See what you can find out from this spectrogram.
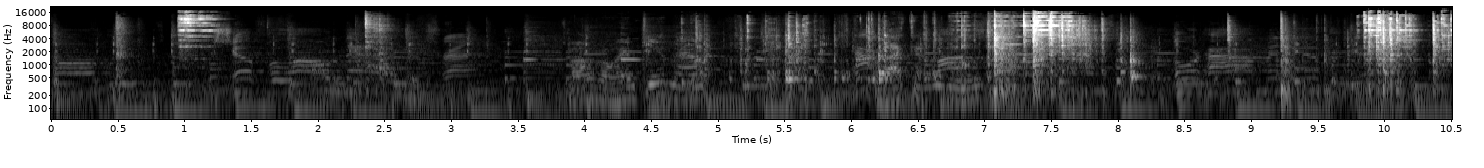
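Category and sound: household object, dishes clattering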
